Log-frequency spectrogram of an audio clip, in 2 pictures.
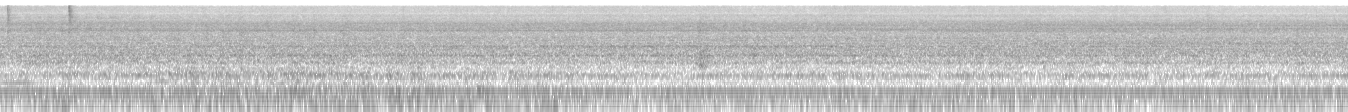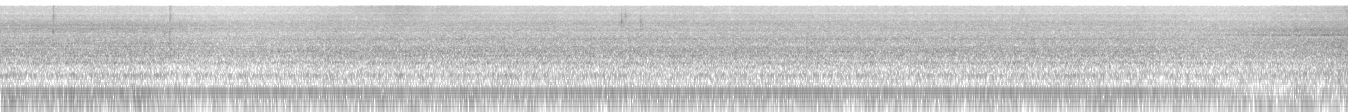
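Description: Steady running noise of a sleeping car rolling along the track, heard from inside the cabin, with a constant low hum that stops shortly before the end.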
